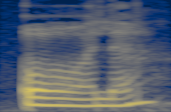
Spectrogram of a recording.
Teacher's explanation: قاف ہیوی، لام لائٹ، قا دو حرکہ، لا ایک حرکہ، اگر اس کو لمبا کیا تو میننگ چینج ہو جائے گا.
